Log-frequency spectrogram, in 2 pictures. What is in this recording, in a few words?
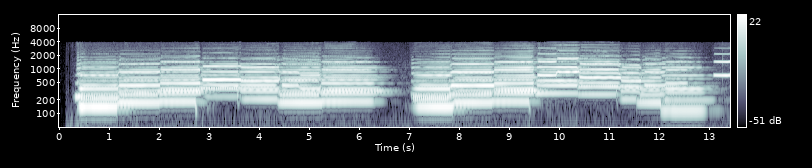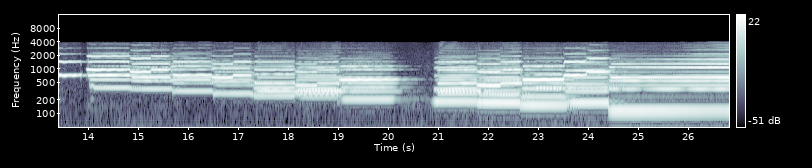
lullaby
